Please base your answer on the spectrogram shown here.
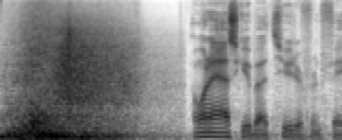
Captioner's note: logo whooshing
